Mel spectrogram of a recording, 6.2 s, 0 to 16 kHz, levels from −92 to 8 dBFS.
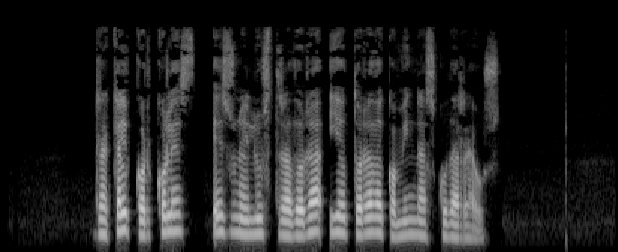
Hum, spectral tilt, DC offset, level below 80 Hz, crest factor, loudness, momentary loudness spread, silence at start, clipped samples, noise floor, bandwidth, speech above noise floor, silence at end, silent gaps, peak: none; -5.5 dB/octave; under 0.1%; -76 dBFS; 22 dB; -23 LUFS; 12 LU; 0.95 s; under 0.1%; -75 dBFS; 11.5 kHz; 53 dB; 1.25 s; none; -2 dBFS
